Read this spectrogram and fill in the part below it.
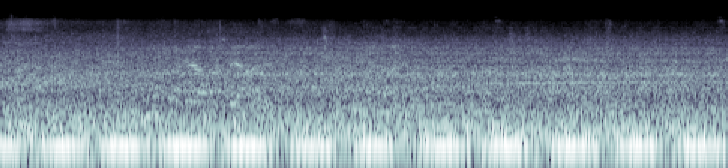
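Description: Water laps gently against a harbour wall.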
